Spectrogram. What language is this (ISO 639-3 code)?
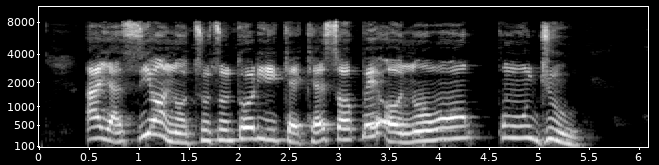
yor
